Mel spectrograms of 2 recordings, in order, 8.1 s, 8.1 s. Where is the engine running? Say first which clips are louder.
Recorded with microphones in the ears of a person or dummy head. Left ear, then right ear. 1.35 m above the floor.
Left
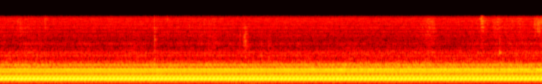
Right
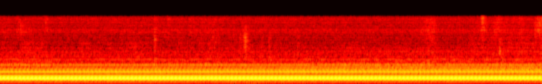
Even; 75° left (ahead or behind), 1.4 m.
